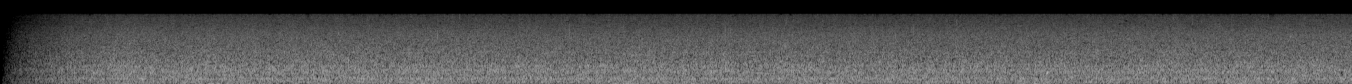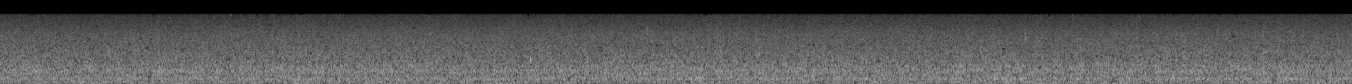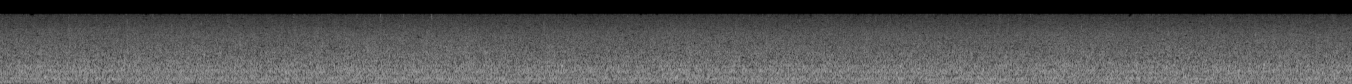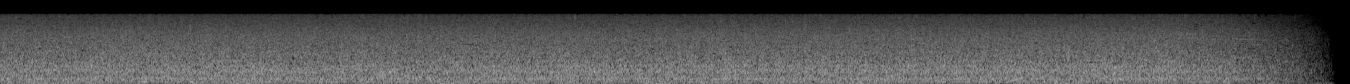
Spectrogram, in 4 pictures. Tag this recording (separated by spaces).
falls krka stream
